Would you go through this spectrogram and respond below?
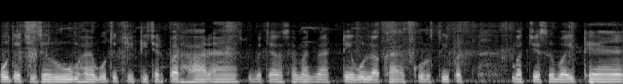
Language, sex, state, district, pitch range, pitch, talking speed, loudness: Hindi, male, Bihar, West Champaran, 110-115 Hz, 115 Hz, 220 wpm, -19 LUFS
